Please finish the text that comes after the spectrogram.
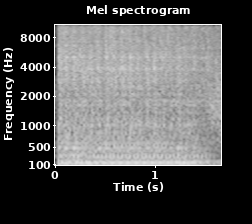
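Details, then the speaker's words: Noisy tap: a loud, low droning buzz with a fast shudder, water hammer caused by a loose tap washer rather than loose pipes, fixable by sorting the washer. "That noise right there is one of the most common ways that people get conned and scammed for thousands of dollars when you can literally fix it for free."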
